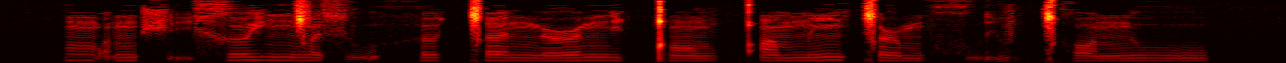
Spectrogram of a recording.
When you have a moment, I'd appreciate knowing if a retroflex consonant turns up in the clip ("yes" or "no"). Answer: no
